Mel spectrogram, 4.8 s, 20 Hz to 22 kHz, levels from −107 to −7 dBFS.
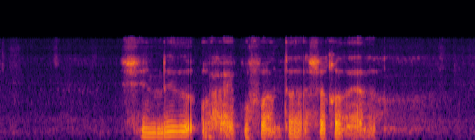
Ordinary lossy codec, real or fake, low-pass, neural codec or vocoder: none; fake; 7.2 kHz; vocoder, 22.05 kHz, 80 mel bands, HiFi-GAN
